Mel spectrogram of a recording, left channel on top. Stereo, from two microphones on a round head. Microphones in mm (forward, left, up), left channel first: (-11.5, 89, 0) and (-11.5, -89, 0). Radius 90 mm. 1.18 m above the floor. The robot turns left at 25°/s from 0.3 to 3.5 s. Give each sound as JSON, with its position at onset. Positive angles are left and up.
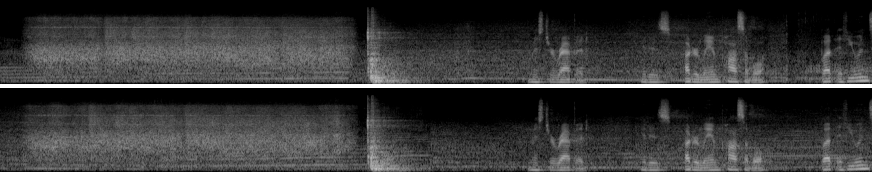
{"t": 3.7, "sound": "a door slam", "side_deg": -5, "distance_m": 2.5}
{"t": 5.3, "sound": "a man speaking", "side_deg": 0, "distance_m": 0.9}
